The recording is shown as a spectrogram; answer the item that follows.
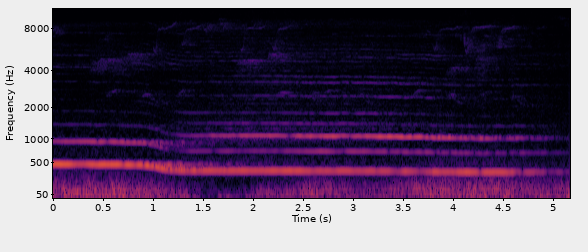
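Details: Dog giving a single long howl that starts higher, slides down after about a second, and holds a steady low tone to the end, with a soft low rumble beneath.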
